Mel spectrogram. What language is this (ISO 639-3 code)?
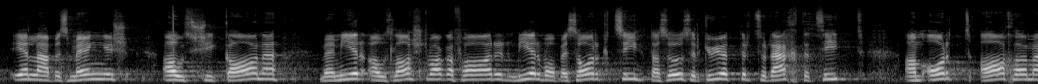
gsw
